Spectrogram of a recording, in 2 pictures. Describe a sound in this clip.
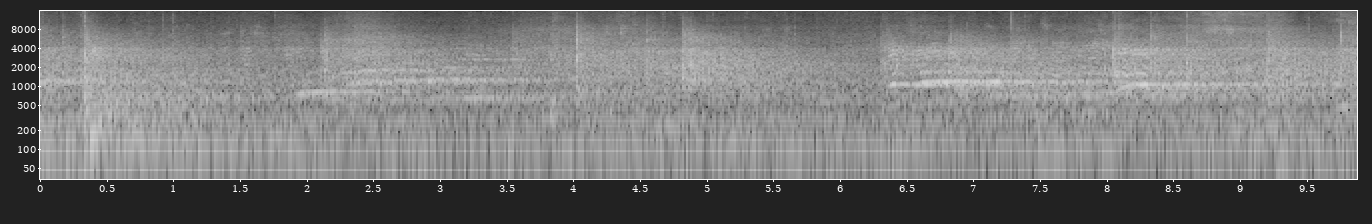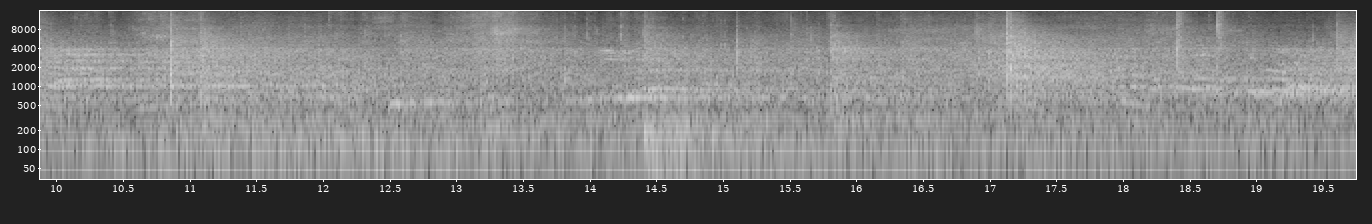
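Ice skates scrape and swish across the ice in a large echoing rink.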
